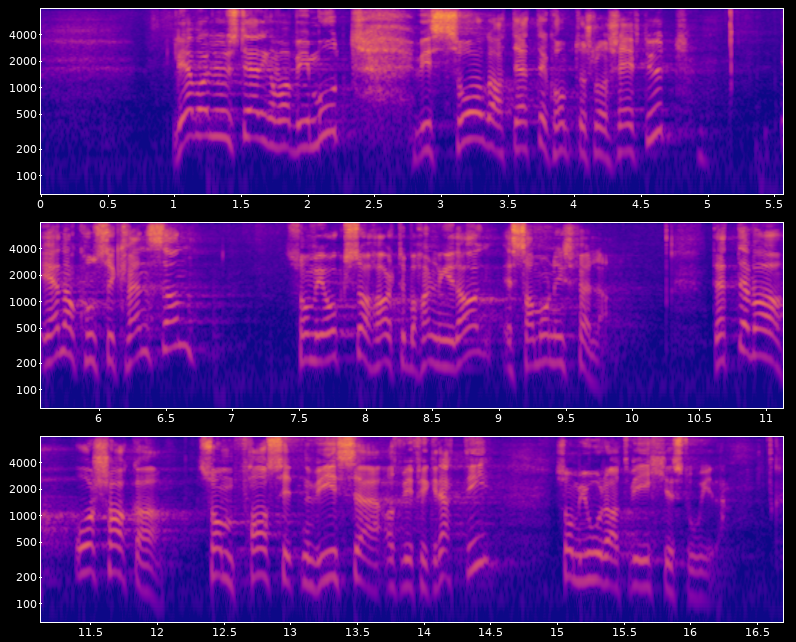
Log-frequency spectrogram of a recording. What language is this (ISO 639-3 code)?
nor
